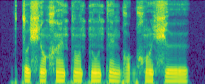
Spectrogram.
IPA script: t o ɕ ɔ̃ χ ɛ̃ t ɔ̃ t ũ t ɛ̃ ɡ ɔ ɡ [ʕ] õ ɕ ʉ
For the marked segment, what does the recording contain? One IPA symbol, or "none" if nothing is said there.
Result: χ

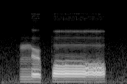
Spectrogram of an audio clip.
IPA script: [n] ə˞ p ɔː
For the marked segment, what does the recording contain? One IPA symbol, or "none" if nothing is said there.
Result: n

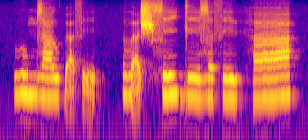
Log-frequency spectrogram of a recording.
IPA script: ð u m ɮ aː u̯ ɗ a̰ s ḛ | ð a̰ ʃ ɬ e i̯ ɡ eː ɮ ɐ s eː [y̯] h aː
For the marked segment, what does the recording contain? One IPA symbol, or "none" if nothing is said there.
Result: y̯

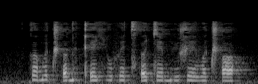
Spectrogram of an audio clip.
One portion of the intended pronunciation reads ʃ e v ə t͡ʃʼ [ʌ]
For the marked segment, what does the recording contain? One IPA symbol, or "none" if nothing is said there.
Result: ʌ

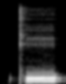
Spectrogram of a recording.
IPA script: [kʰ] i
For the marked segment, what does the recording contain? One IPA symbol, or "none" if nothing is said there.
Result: kʰ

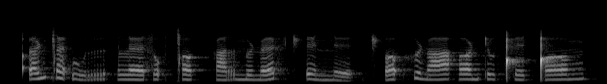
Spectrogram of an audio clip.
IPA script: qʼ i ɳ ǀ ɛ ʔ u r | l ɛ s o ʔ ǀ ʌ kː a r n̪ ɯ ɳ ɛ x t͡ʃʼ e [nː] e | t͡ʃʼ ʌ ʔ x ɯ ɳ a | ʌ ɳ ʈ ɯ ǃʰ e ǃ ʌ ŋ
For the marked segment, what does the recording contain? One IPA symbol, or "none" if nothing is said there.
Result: nː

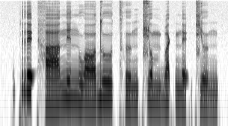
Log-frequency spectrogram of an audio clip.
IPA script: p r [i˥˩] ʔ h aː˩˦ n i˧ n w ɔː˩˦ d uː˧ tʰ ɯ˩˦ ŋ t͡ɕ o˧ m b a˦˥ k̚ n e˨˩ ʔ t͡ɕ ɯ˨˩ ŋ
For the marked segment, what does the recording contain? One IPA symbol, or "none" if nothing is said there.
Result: e˥˩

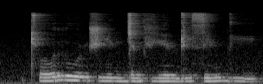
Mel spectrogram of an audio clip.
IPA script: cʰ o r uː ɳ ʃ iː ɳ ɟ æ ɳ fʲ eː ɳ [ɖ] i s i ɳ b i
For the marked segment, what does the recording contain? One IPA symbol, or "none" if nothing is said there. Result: ɖ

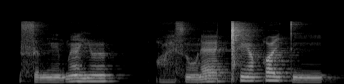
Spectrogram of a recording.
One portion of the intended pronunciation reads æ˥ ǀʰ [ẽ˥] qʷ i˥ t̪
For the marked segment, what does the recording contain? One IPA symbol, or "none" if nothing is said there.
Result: ẽ˥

